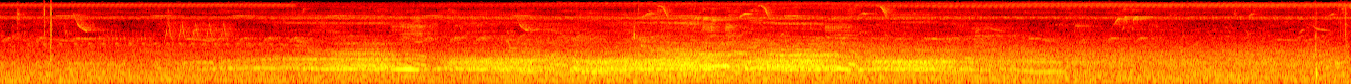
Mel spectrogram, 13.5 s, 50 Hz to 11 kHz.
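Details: Howler monkeys at 5:00 am in the jungle, a loud early-morning chorus: a broad, roaring drone swelling through the middle of the clip and fading, with thin bird whistles and insect hiss above.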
